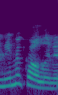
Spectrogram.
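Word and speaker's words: Nemacolin: We saw when Ashley did, is it Nima Colon? Is that how you say it? – Yeah, Nima Colon in Pennsylvania.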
